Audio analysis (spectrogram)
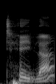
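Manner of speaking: ঠেইলা with aspirated ঠ and open "laa", no r; corrected pronunciation. Shown as a demonstration. Teacher modelling tailor for learners, ঠেইলা with aspirated start. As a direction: start ঠেইলা on a puffed "th", drop the r. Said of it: "এই তিনটা আমরা কী দেখলাম".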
